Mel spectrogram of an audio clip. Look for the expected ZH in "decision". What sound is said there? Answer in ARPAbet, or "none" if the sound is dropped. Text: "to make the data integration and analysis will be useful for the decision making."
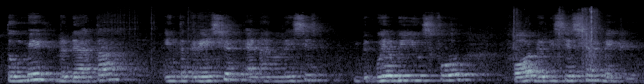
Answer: S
